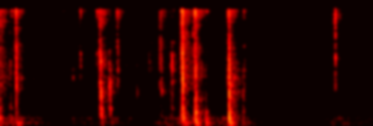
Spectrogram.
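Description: Typing on a computer keyboard: about half a dozen separate keystrokes in the first second and a half, then a pause.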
